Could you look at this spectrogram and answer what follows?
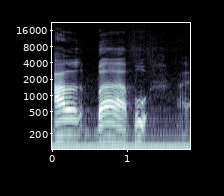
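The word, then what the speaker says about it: الباب: dulu baik yang kedua contohnya albabu halnya dibaca jelas ya itulah yang dinamakan Alif Lam Qomariah albabu artinya pintu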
